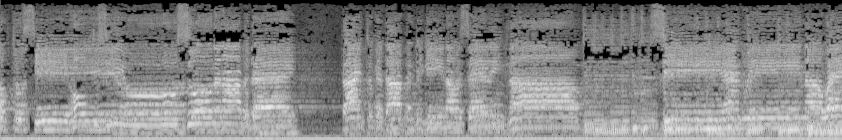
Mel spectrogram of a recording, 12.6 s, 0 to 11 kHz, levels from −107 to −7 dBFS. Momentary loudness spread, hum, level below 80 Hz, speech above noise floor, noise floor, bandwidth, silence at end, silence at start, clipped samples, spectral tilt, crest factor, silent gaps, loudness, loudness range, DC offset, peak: 8 LU; none; -50 dBFS; 23 dB; -46 dBFS; 10.5 kHz; 0 s; 0 s; under 0.1%; -4.5 dB/octave; 18 dB; none; -23 LUFS; 2 LU; 2%; -6 dBFS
